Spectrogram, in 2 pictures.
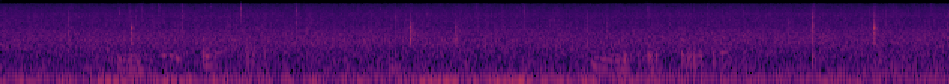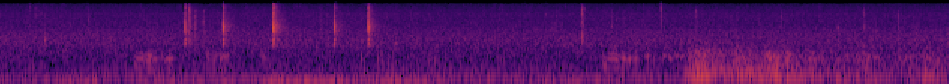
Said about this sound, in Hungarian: Odakint rendületlenül dörög az ég.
